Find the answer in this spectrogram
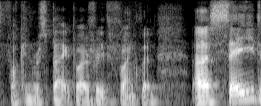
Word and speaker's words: Sade: Sade, as you'd pronounce it properly. Not Sade. It is Sade.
